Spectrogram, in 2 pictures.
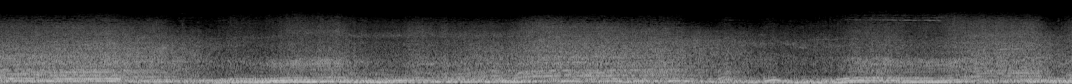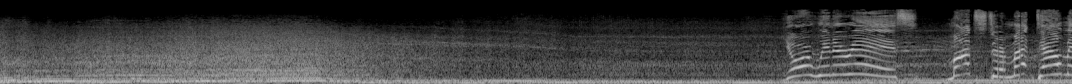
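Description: Monster trucks at an indoor arena event roar with a steady engine drone and throttle swells, loud and close throughout, and a crowd and announcer can be heard underneath.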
